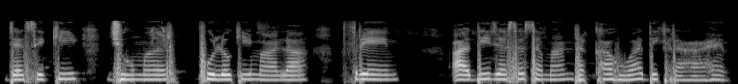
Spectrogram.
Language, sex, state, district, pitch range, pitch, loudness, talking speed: Hindi, female, Uttar Pradesh, Lalitpur, 220-240 Hz, 225 Hz, -18 LUFS, 120 wpm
